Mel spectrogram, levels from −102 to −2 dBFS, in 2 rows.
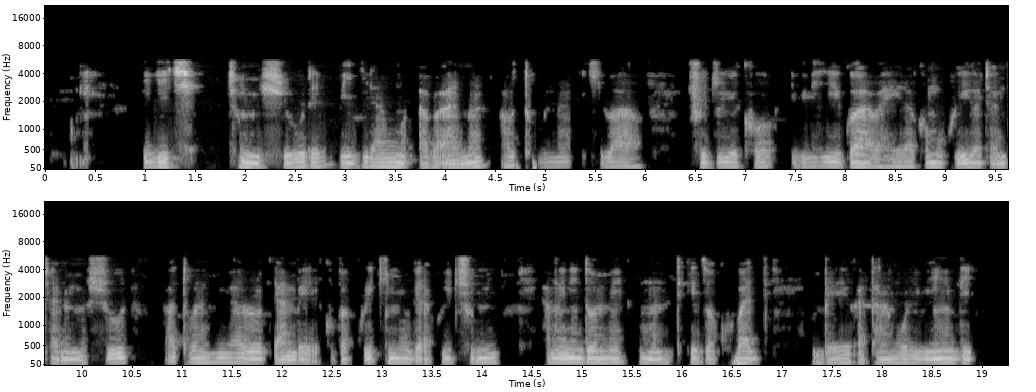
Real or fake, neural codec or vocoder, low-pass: real; none; 5.4 kHz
